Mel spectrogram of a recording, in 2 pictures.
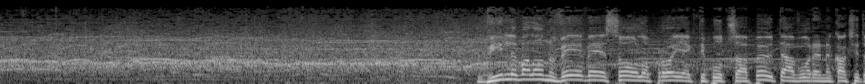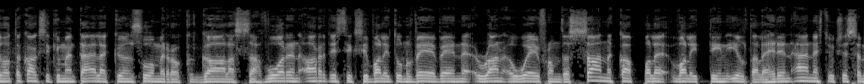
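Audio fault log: throughout: MP2 compression, likely the cause of the dull, gurgling sound. Upper sub-bands flicker off and coarse quantisation leaves steady granular distortion, which fits a low rate near 80 kbps, unlike sudden burbles.
16.6 s: DAB burbling, a brief blip of noise where a few bit errors slipped past error correction and corrupted samples in single sub-bands, a momentary disturbance rather than the constant dullness of compression.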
